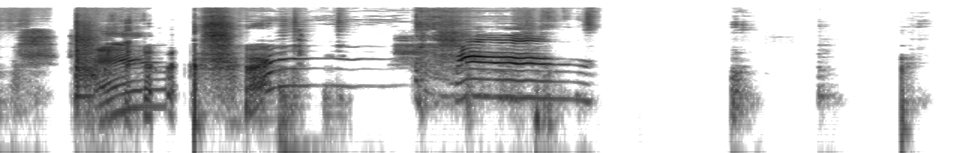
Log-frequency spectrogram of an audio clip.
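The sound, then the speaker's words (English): A cat screams in long, drawn-out, wavering wails that hold a high, strained tone, followed by a few short, sharp knocks after the cries stop. “It's a scream of a cat knowing what's coming for it.”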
